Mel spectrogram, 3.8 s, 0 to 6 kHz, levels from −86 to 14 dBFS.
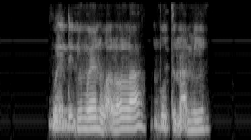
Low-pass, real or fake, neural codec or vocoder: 5.4 kHz; fake; vocoder, 22.05 kHz, 80 mel bands, HiFi-GAN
